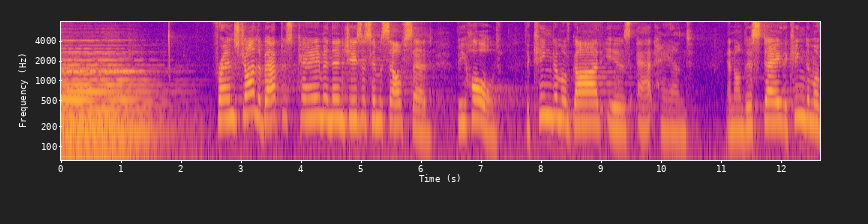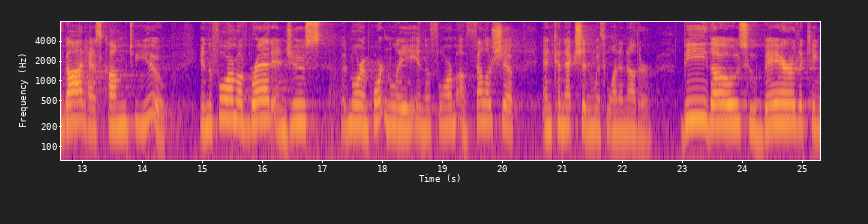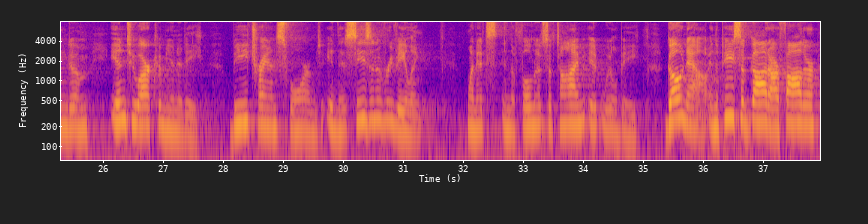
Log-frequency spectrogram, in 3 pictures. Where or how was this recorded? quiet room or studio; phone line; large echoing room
large echoing room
